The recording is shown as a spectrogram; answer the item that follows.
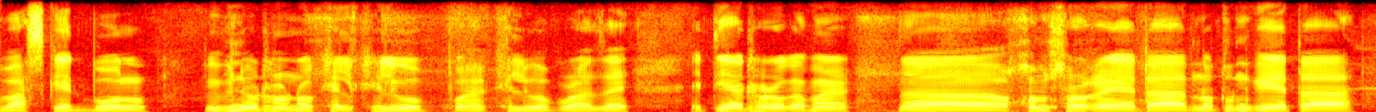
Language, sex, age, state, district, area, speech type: Assamese, male, 30-45, Assam, Dhemaji, rural, spontaneous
